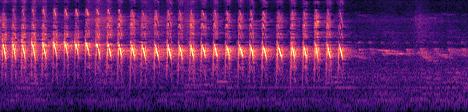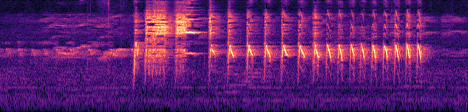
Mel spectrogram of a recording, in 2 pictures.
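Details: Rapid 'tembakan rapat' sequence from a grey-cheeked bulbul used to train contest birds: a dense run of bright high chirps for three seconds, a quieter gap, a brief harsh burst, then another fast chirp series.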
